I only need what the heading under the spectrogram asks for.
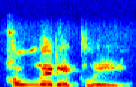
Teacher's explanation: That middle T is going to be flapped.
